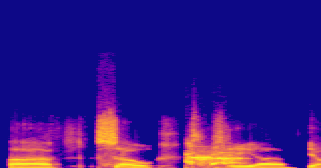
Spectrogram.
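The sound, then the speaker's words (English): A nine-week-old puppy barks in a few sharp, high-pitched yips with whiny, tonal edges, coming in loud bursts separated by short gaps. “Sorry about the noise again. Oh, no, I love the new pup.”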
